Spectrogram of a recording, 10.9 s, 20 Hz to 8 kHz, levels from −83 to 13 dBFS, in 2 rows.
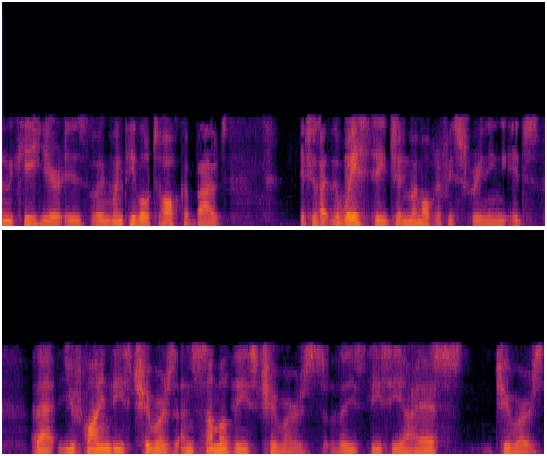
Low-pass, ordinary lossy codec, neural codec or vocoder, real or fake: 7.2 kHz; AAC, 16 kbps; codec, 16 kHz, 0.8 kbps, ZipCodec; fake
